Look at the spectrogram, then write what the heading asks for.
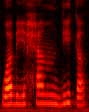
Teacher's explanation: سبحانک اللہم، سبحانک اللہم، وبحمدک، وبحمدک، واو کے لیے ہونٹ کو گول کریں گے، باقی کسرہ کو شارپ رکھیں گے، ہا کو میم سے ملائیں گے، میم کو ہلانا نہیں ہے، وبحمدک، اور کسی بھی حرکت کو اسٹریچ نہیں کرنا۔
